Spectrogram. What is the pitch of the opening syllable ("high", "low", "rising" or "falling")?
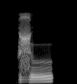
rising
